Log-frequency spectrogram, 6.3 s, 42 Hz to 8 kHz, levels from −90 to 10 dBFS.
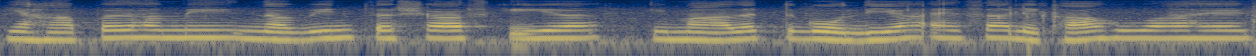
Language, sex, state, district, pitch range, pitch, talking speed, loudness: Hindi, female, Maharashtra, Gondia, 205-235 Hz, 230 Hz, 115 wpm, -16 LUFS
